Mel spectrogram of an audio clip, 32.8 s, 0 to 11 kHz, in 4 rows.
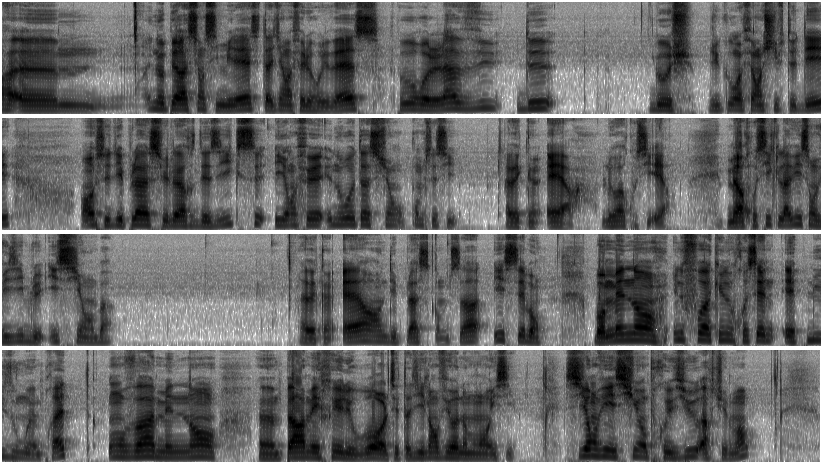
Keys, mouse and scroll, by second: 0.1-0.5 ctrl+scroll down 2, 7.5 shift+d, 9.5-11.3 drag, 11.3 r, 18.5-23.0 drag, 23.0-27.8 middle drag, 27.8-29.4 ctrl+scroll up 2, 32.0 click.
